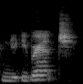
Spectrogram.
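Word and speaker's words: nudibranch: fan of the I I always assumed that there was some kind of like fancy Latin pronunciation that made it not literally just nudie Branch oh yeah it's nudie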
